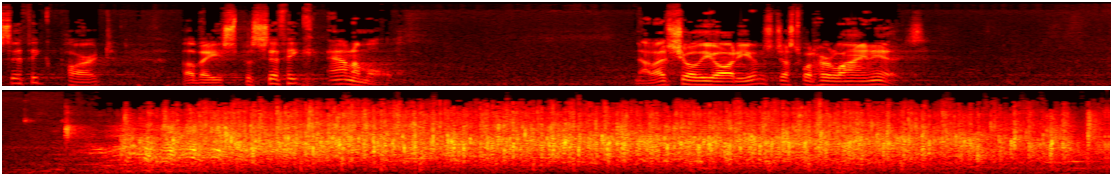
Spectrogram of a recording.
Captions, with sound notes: does something to a specific part of a specific animal. Now let's show the audience just what her line is. [laughter, applause]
